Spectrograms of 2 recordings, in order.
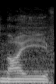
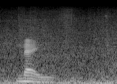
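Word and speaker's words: naïve: like an umlaut, but it indicates that the vowel is pronounced separately from the rest of the surrounding vowels, which is why it's naive and not naive. And not nave.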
